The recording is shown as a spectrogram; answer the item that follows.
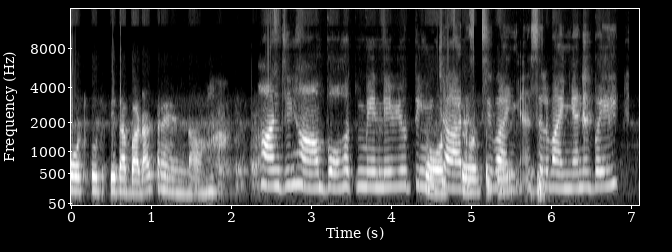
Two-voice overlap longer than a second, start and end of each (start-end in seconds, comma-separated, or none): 4.4-5.8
